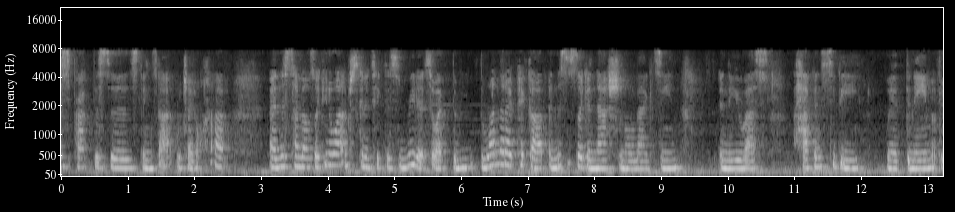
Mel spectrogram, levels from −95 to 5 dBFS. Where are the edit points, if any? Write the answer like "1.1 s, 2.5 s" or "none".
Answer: 1.4 s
